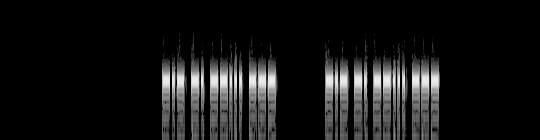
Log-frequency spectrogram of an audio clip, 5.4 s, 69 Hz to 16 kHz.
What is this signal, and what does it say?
Morse code, heard as a keyed tone, about 52 wpm, 700 Hz. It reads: KN7O KN7O
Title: USA Call Signs - 4 Characters - Repeated 2x - 50wpm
